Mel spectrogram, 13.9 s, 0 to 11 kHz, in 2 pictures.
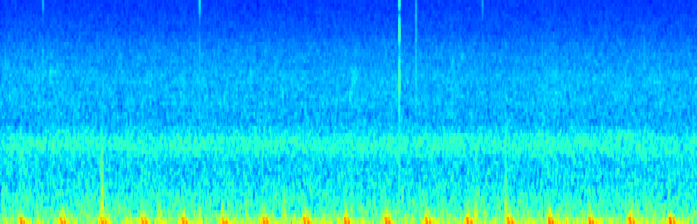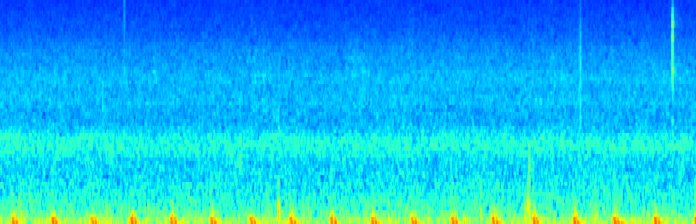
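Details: Steady, regular low thumps in paired beats, roughly 75 a minute, under a faint hum; a normal heartbeat recorded with a microphone.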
